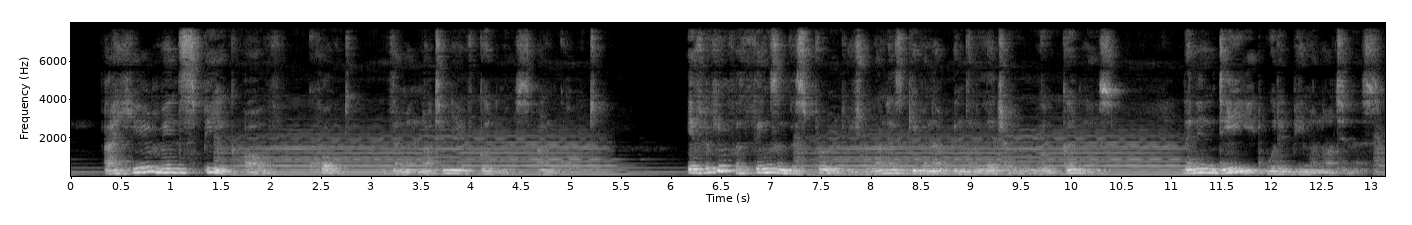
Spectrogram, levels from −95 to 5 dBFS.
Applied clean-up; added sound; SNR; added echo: none; Bowed string instrument; 17 dB; reverberation time 0.6 s.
